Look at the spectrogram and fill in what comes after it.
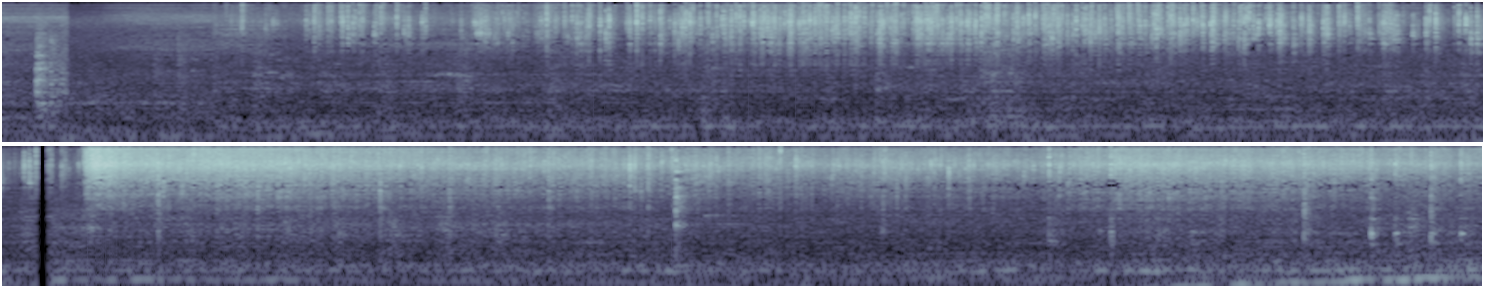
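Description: Mustard and cumin seeds crackling and popping in a hot steel kadai, the pops growing denser. About halfway through, a sudden loud sizzle as chopped onions and green chillies hit the hot oil, then steady frying with a spatula stirring in the pan.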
